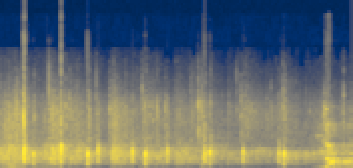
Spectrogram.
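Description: A church congregation claps together, a run of sharp, quick claps close by at an even pace, ending as voices rise.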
